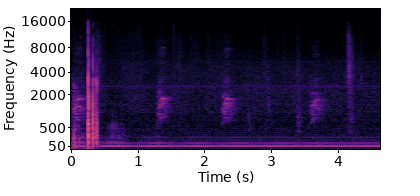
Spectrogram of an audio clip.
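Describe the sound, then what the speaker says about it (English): After a sharp knock, a house dog gives a few short barks and yips spaced about a second apart, moderately distant over a low background hum. "My dog's barking at nothing."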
